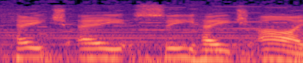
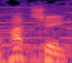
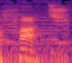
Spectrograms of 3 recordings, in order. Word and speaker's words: Hachi: Literally Hachi. That's how you pronounce it. It's sometimes abbreviated to hatch, depending on the dialect or the construct of the sentence, but usually Hachi is the official way.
